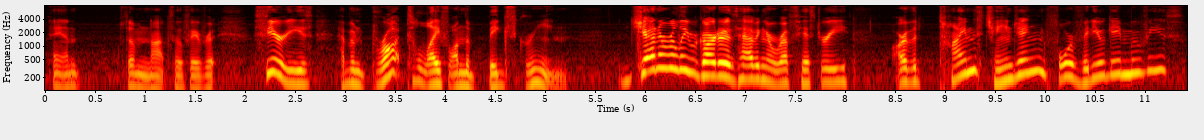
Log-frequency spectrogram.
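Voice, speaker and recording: A man hosting a podcast solo, giving opinions in a casual, conversational and emphatic way. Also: on the high side. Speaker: podcast host.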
